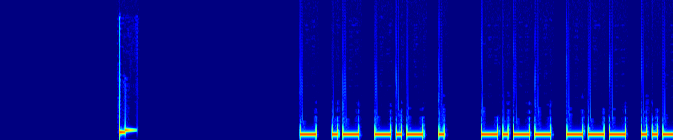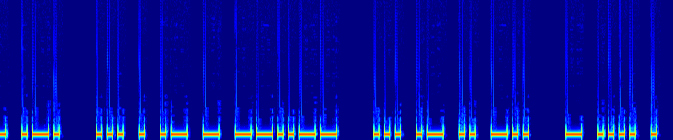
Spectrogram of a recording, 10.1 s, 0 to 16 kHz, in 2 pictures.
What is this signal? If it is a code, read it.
Morse code, heard as a keyed tone, about 30 wpm, 700 Hz. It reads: TAKE YOUR SEAT, SAID THE
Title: Sentences from Top 1500 Words 30wpm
